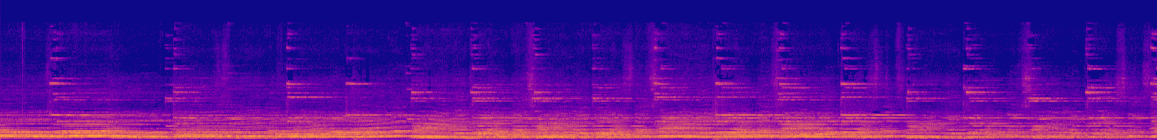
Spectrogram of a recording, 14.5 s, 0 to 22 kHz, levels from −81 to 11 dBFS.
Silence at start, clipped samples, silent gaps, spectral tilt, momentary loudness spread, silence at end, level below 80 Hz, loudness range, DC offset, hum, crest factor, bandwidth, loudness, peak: 0 s; under 0.1%; none; 0 dB/octave; 9 LU; 0 s; -68 dBFS; 6 LU; under 0.1%; none; 16 dB; 17.5 kHz; -17 LUFS; -2 dBFS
